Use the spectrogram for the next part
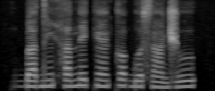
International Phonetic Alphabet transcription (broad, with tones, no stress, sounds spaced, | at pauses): ɡ͡b a˨ d ĩ˨ h a˧ n e˦ k ɛ̃˧ k ɔ˦ ɡ͡b o˧ s ã˨ d͡ʒ u˨˦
